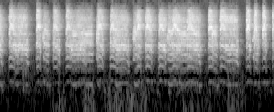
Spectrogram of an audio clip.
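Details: Several guineafowl near a well-disciplined police dog, calling almost without pause: harsh, grating, buzzy rattling bursts packed closely together, with only brief gaps between runs of loud, rasping notes.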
